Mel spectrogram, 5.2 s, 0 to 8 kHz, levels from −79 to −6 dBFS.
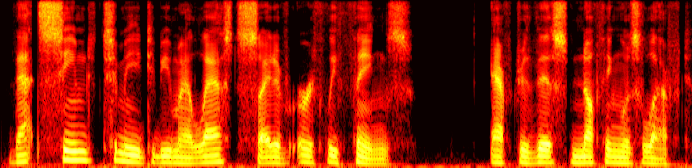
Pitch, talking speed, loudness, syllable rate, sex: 110 Hz, 195 wpm, -19 LUFS, 4.7 syllables/s, male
